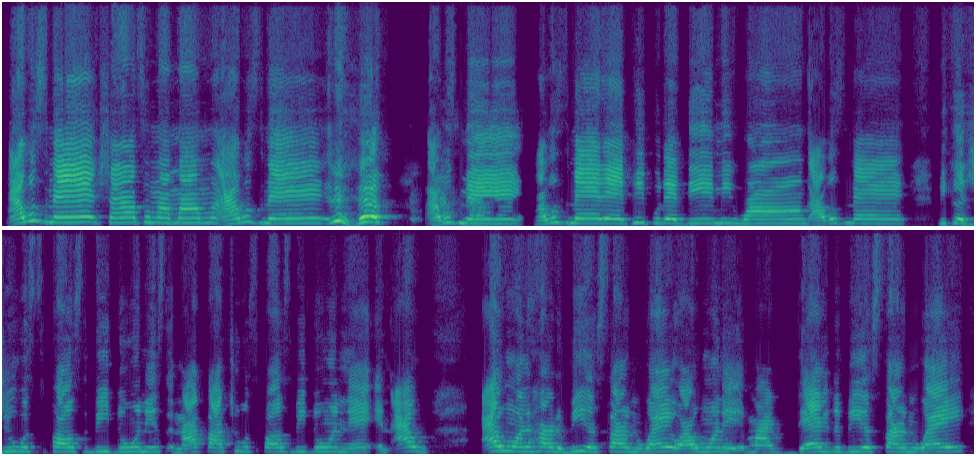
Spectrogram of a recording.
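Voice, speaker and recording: A woman's voice: high voice, fairly even intonation, a little fast, fairly bright tone. A woman hosting a podcast panel, talking animatedly, repeating herself for emphasis and laughing often. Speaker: podcast host. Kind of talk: casual panel discussion.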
